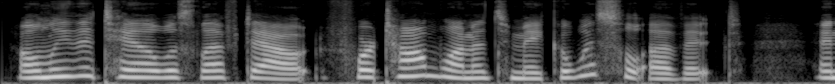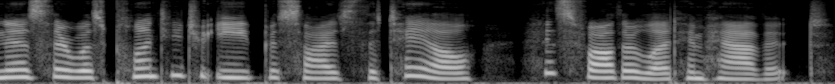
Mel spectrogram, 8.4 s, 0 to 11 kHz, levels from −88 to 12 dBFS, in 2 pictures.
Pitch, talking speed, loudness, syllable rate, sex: 265 Hz, 225 wpm, -17 LUFS, 5.3 syllables/s, female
